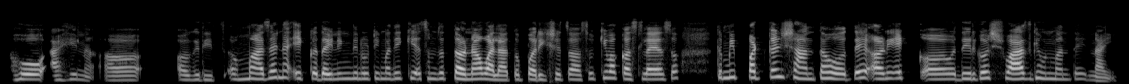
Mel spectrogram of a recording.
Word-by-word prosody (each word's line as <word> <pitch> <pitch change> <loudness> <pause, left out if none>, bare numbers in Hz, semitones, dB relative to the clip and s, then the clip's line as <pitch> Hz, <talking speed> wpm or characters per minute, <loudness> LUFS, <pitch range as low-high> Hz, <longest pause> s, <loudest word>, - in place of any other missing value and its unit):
हो, 235 -1 +2
आहे 210 +3 -9
ना, 185 - -13 0.2
अ, 195 +1 -5 0.4
अगदीच. 215 -2 -10
अ, 240 - -7
माझं 255 +4 +1
आहे - - +1
ना, 320 - -2
एक 270 -1 -3
दैनंदिन 255 +2 -1
रुटीनमध्ये, 260 +1 -6
की 270 -3 -2
समजा 265 0 -6
तणाव 250 -1 +7
आला, 210 -3 +4
तो - - -4
परीक्षेचा 230 +1 -1
असो 225 +4 -8
किंवा 300 -1 0
कसलाही 240 0 +3
असो, 240 +5 -2 0.4
तर - - -3
मी 320 +2 +1
पटकन 315 +3 +4
शांत 265 -4 +1
होते 280 +1 +2
आणि 260 +2 +2
एक 290 0 -8
अ, 240 +1 0
दीर्घ 260 +1 -2
श्वास 260 -2 +5
घेऊन 275 -3 -5
म्हणते, 245 0 -9
"नाही, 165 -4 -7
250 Hz, 185 wpm, -24 LUFS, 235-270 Hz, 0.4 s, तणाव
